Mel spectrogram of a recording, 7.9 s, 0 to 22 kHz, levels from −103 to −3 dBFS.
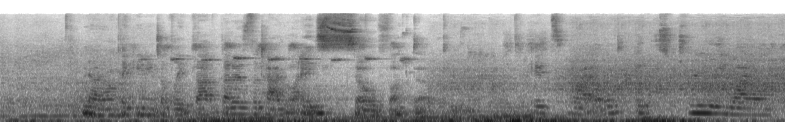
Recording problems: off-mic speech; far
room echo; slight; dies away in 0.3 s
traffic noise; loud; throughout; 5 dB below the speech
electrical hum; noticeable; throughout; 60 Hz, 20 dB below the speech
animal sounds; noticeable; throughout; 15 dB below the speech

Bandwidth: 14.5 kHz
